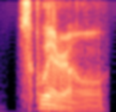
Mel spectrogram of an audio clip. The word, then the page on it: squirl: British English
